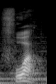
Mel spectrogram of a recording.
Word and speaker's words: Foy: pero importante población de Foy, o mejor pronunciado, Foix.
